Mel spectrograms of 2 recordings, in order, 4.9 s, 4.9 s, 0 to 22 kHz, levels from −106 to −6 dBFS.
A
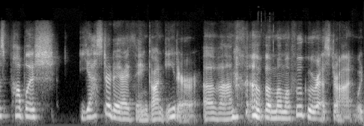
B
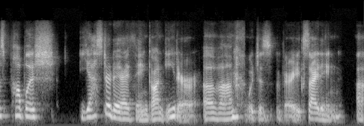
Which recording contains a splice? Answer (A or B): B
